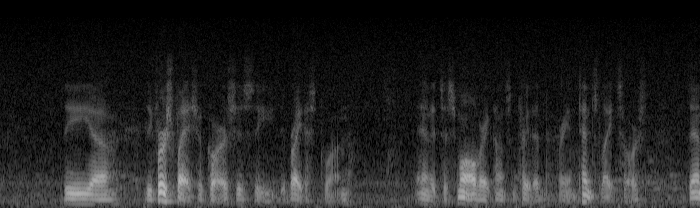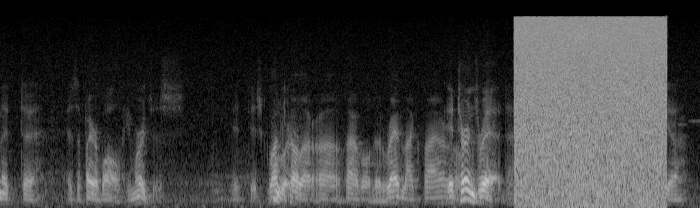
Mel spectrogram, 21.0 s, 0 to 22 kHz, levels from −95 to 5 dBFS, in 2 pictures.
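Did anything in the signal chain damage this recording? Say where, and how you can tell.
Yes, right near the end. From about 18.22 s to 20.51 s the sound collapses into loud, harsh noise with the original only faintly audible underneath, and it plays at 0.75 times speed with the pitch pulled down to match. That's a wrong sample width fault at the sample-format conversion stage: data written as 32-bit integers were read back as packed 24-bit. The byte boundaries no longer line up, so most values are built from pieces of neighbouring samples, and only some of them keep the top bits of the real signal.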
